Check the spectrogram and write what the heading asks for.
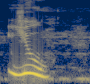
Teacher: Apabila bibir membulat, maka akan terjadilah vokal U.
